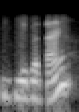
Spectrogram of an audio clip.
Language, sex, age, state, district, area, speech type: Hindi, male, 60+, Madhya Pradesh, Bhopal, urban, conversation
